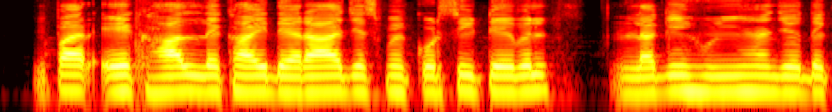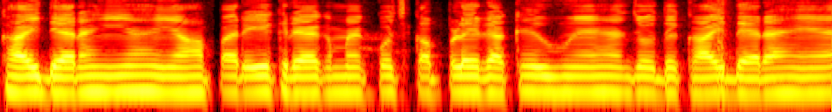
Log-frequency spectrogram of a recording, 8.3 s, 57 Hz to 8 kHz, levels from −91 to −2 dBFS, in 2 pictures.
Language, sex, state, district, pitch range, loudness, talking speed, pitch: Hindi, male, Maharashtra, Pune, 135-145 Hz, -20 LUFS, 245 wpm, 140 Hz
